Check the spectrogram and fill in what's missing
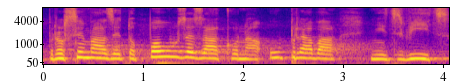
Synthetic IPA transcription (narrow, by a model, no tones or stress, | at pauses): pɾosimvaːsjɛt̪opo̞wzɛzaːko̞naːʔuːpɾava | ɲɪt͡sviːt͡s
